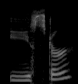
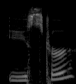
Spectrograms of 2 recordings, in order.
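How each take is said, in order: The two takes are said the same way.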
